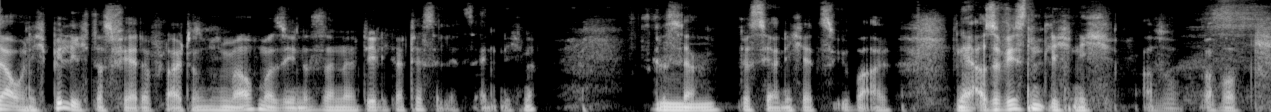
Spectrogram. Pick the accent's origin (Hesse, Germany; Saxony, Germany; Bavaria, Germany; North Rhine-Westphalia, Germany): North Rhine-Westphalia, Germany; Weil ich bin im Rheinland groß geworden, es gab bei uns regelmäßig sonntags auch Sauerbraten mit Knödel und Rotkraut.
